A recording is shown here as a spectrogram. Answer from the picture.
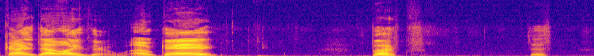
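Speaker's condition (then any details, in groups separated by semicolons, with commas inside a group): Cerebral palsy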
